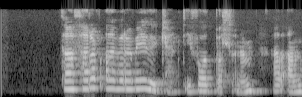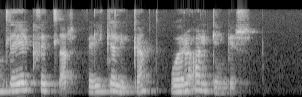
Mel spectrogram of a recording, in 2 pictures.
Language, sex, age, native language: Icelandic, female, 18-19, Icelandic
